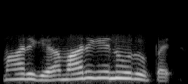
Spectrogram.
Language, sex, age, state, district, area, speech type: Kannada, female, 30-45, Karnataka, Udupi, rural, conversation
